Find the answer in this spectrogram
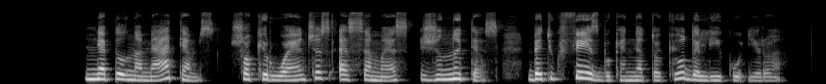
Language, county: Lithuanian, Vilnius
